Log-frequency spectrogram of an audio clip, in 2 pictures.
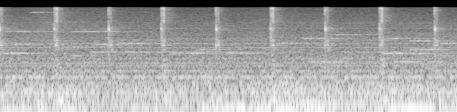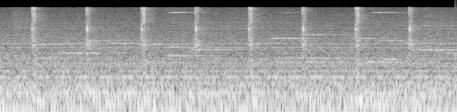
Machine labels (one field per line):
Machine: valve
